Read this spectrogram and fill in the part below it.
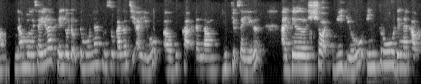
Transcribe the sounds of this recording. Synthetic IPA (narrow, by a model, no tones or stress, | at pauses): mnãmə̃sajalahfelodɔk̚t̪əmunat̪əmasʊʔkalawt͡ʃiʔajuʔəbuka̰ʔdalamjut̪jup̚saja | ʔadaʃɔt̪̚vidioint̪ɾodəŋãna̰wt̪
